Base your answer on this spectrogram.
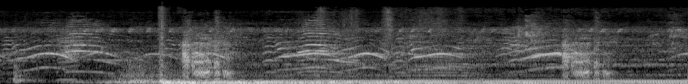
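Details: A sentry langur high in the jungle trees gives loud, raucous alarm calls in quick rising and falling bursts, warning of a second tiger approaching, over a steady low rumble with possible voices.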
